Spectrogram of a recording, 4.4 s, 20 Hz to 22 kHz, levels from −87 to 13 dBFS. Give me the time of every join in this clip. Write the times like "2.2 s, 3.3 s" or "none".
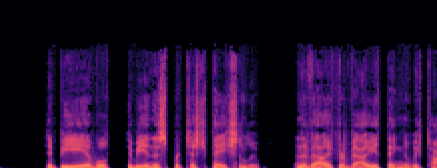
1.2 s, 2.6 s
